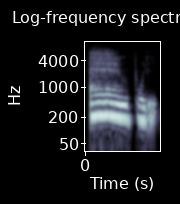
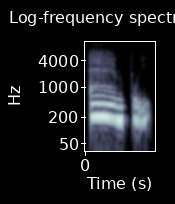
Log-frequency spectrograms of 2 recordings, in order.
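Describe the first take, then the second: Both takes have the same delivery.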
